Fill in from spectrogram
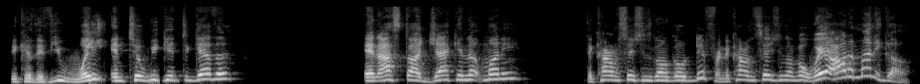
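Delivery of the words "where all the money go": high, put-on woman's voice. Acting out how a partner would react to missing money: imitating a woman's voice.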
